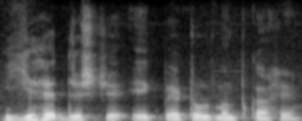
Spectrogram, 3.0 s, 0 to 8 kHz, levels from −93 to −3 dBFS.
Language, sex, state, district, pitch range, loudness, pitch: Hindi, male, Rajasthan, Jaipur, 115-120 Hz, -17 LUFS, 120 Hz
